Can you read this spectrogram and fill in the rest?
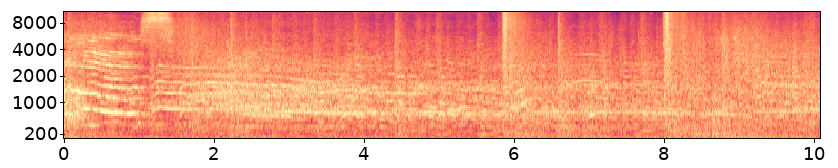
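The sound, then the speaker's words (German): Cannon fire from a pirate ship: a few heavy booms, roughly three, crack out over a constant loud rumble of battle noise, powerful throughout. “hissen die Flagge, ladet Kanonen, setzen setzt Kurs!”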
